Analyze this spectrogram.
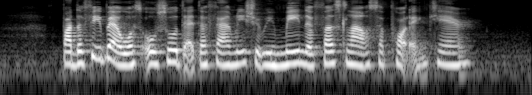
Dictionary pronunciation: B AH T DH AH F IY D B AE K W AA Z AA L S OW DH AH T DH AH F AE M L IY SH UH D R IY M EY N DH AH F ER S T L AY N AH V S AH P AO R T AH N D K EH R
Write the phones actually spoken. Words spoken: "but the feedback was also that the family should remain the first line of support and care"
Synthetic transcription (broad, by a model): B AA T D AH F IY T B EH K W AA S AA L S OW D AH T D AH F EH M L IY SH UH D R IY M EY N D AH F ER S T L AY AH F S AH P AO T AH N K EH R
